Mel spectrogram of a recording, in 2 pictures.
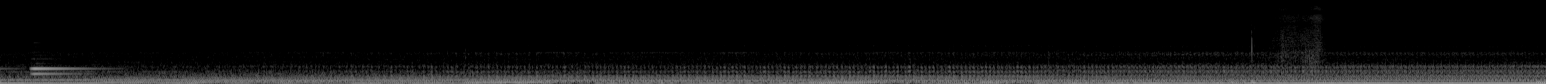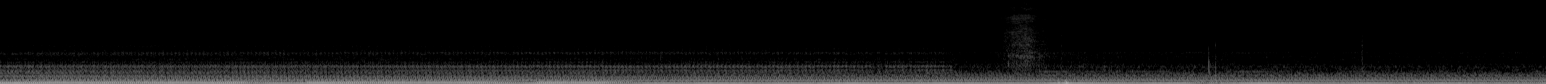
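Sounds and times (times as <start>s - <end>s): car engine running: 0.0s - 30.9s
engine rattle: 0.0s - 30.9s
short hiss: 25.5s - 26.0s.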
